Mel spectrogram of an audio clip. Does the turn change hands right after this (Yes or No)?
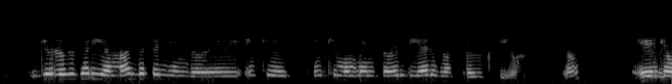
No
